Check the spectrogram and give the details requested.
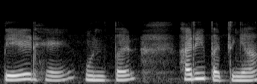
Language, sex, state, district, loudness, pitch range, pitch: Hindi, female, Chhattisgarh, Korba, -15 LUFS, 195-240 Hz, 205 Hz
